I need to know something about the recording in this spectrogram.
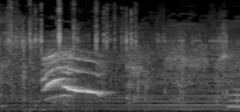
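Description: A toddler's brief high-pitched whine, falling in pitch over about half a second, starting about half a second in.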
